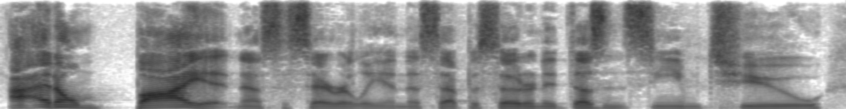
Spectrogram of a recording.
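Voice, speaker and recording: Male podcast co-host, animated critical chatter, stumbling restarts, dry close sound. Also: lowish voice, normal speed, no room sound. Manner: animated, repeats words when restarting. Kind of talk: casual critical chat.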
